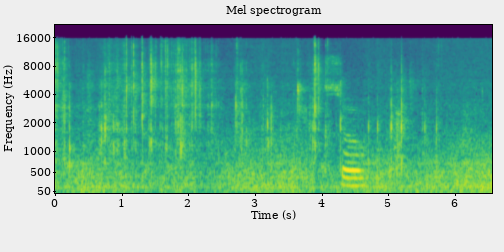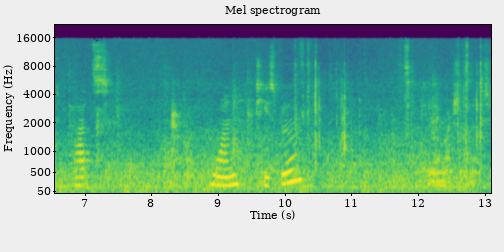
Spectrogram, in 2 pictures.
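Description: A small paper packet rustles and crinkles in hands.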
